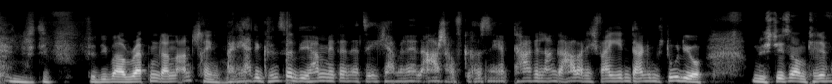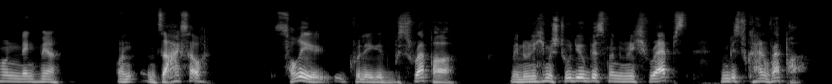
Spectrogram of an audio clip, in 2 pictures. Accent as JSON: {"language": "German", "region": "West Germany", "country": "Germany", "also_born_or_lived": "Berlin (Prenzlauer Berg)", "moved": "yes", "said": "Ich komme aus Westdeutschland"}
